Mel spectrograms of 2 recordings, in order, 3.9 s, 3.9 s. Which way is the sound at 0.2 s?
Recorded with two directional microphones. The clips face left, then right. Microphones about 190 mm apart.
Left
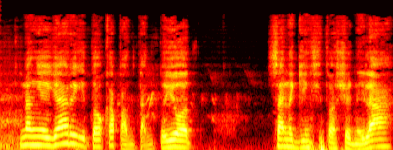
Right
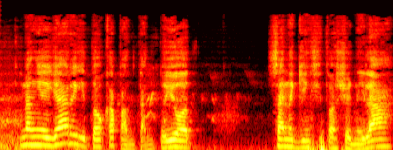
50° left (ahead or behind).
